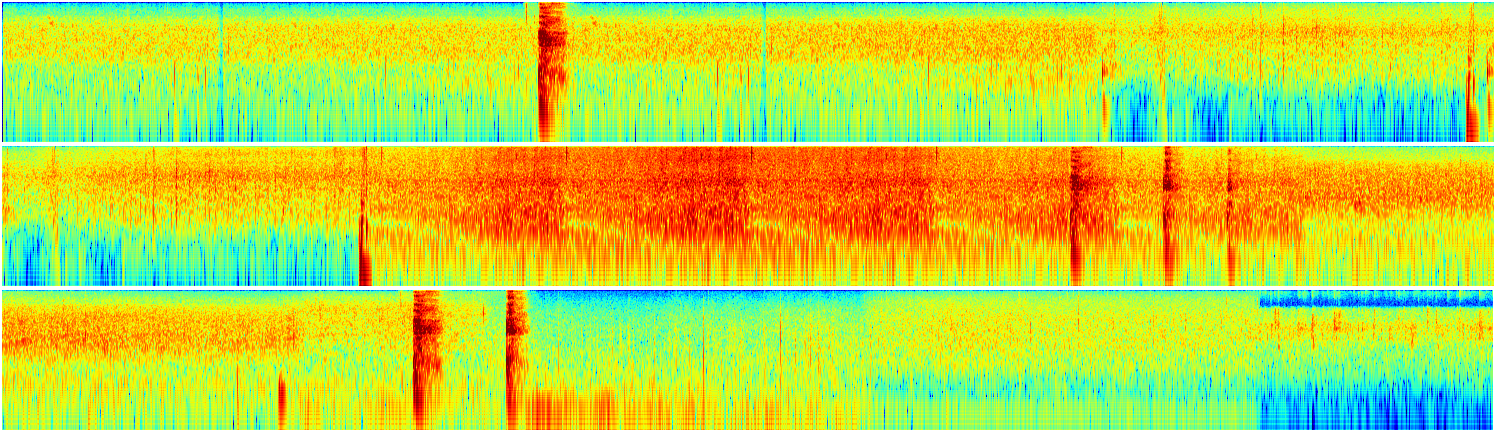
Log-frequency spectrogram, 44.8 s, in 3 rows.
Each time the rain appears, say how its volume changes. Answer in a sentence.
The rain can be heard from 0.0 to 44.7 s, getting louder then quieter.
